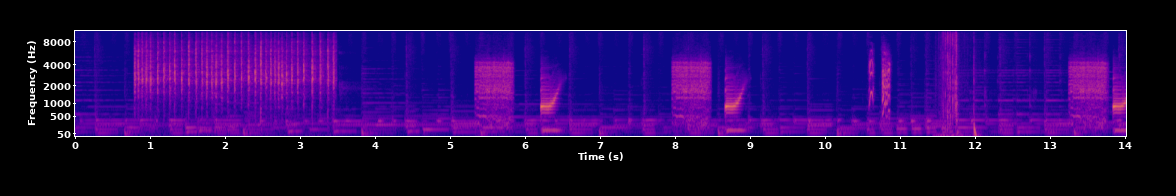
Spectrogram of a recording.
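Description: Cartoon background music with added comic sound effects. A fast rattling effect lasts about three seconds. Then come three short effects, each a hiss followed by a falling, wobbly tone, and two quick swishes in between.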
